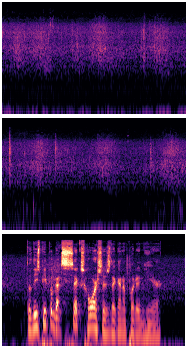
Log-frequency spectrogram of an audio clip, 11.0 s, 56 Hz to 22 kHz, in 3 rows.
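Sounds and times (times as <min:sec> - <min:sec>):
wind-like hiss: 0:00.0 - 0:11.0.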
